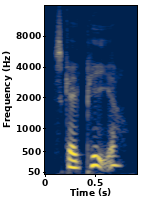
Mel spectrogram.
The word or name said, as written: skalp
